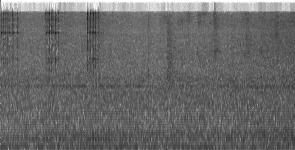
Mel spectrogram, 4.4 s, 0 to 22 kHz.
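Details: Honda Civic 12-volt auto relay in the fuse box: fast, nonstop chattering clicks as the relay buzzes on and off instead of holding in, a fuse box fault.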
